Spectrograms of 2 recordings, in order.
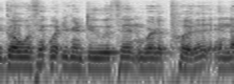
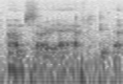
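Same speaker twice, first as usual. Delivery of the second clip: unvoiced hushed aside; whispering; 4 semitones lower, 17 dB quieter, much faster than usual. Real, not acted. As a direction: drop to a whisper. Hushed aside while adjusting the amp.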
